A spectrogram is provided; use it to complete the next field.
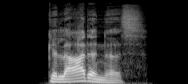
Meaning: strong/mixed nominative/accusative neuter singular of geladen
- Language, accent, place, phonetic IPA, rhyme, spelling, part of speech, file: German, Germany, Berlin, [ɡəˈlaːdənəs], -aːdənəs, geladenes, adjective, De-geladenes.ogg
